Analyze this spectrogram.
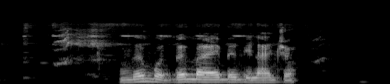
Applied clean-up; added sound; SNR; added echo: neural mask model RNNoise.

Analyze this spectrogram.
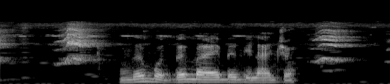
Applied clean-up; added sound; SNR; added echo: none; Bird vocalization, bird call, bird song; 2 dB; none.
